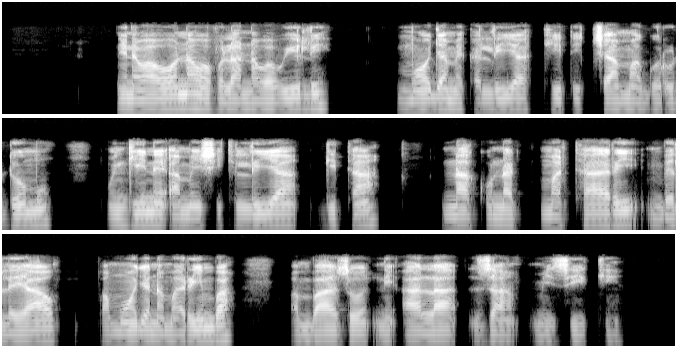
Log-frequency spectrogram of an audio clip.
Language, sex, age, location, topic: Swahili, male, 25-35, Nairobi, education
